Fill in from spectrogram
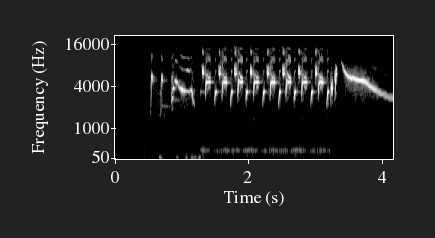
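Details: Goldfinch song opening with a few scattered high chirps, then a quick run of tinkling, repeated twittered notes that closes with a long, buzzy note gliding down in pitch.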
